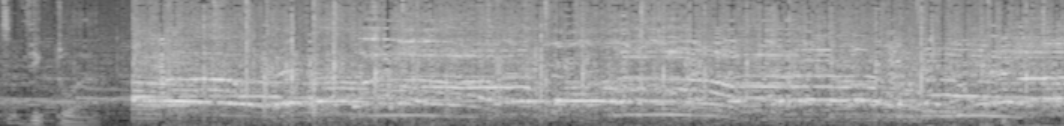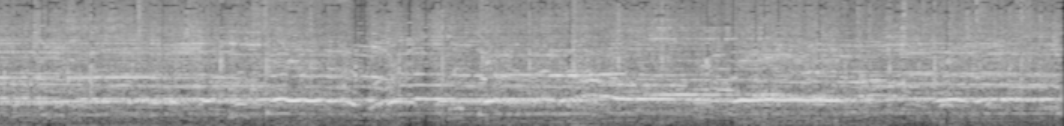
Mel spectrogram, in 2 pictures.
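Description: A group of men sing and chant loudly in celebration.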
